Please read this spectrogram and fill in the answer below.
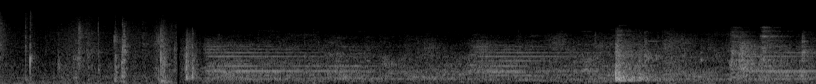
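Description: Bells ringing in several steady, overlapping tones over street background noise, after a few clicks in the first two seconds. One louder sudden sound comes about six seconds in.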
